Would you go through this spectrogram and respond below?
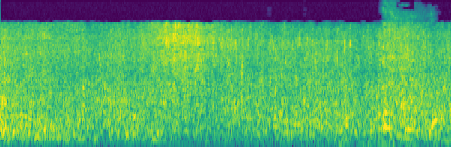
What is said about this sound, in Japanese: ほら、もう一回行くわよ。お水シャワーシュワシュワシュワシュ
